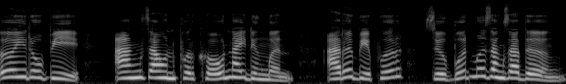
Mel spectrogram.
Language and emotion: Bodo, happy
